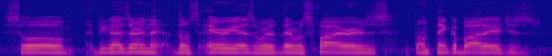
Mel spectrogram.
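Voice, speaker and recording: A man's voice: a little high, level tone, unhurried, smooth. A young man co-hosting a podcast, chatting casually with slang and swearing. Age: young adult. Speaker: podcast co-host.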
